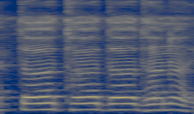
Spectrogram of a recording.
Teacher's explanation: त, थ, द, ध, न ये दांत से बोले जाते हैं। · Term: त वर्ग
